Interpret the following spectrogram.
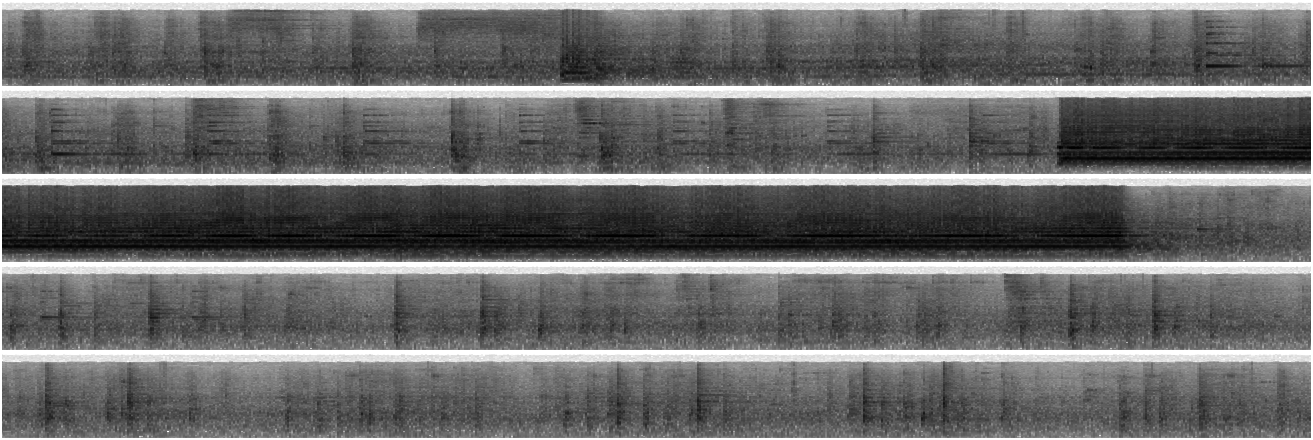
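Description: Freight cars rolling past on the rails, wheels clicking over rail joints. About twelve seconds in comes one long, loud multi-tone train horn blast of about seven seconds, which cuts off sharply.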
